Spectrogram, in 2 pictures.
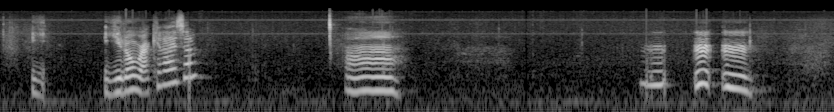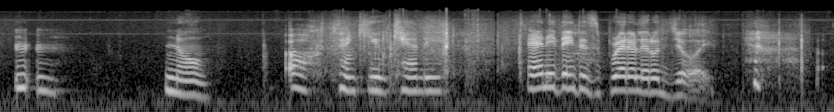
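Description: A young woman reads aloud with exaggerated drama, close by.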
